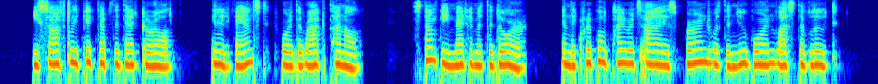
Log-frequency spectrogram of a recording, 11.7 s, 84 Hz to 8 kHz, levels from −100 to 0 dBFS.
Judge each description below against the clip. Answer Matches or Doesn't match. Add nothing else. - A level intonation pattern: Matches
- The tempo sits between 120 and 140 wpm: Doesn't match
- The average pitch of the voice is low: Doesn't match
